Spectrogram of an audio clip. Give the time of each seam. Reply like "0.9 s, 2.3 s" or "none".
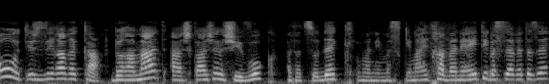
1.1 s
